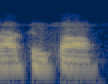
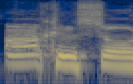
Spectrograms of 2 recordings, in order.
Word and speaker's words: Arkansas: But yeah, no, my dad, he was raised Roman Catholic here in Arkansas, and that's how you pronounce it.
